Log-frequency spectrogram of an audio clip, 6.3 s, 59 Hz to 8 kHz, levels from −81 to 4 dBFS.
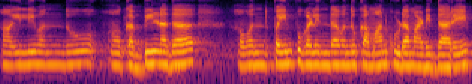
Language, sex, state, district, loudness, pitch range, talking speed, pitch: Kannada, female, Karnataka, Bidar, -15 LUFS, 185-195 Hz, 115 wpm, 190 Hz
